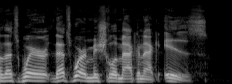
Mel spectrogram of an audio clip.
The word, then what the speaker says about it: Michilimackinac: Yeah, seven a maiden voyage from Niagara to how do we pronounce this word again? Michilimackinac. Niagara to Michilimackinac. It's a very long native word, indigenous Michilimackinac.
